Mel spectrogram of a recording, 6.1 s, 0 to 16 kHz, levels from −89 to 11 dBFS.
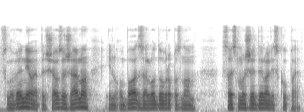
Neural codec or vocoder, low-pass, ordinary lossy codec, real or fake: none; 7.2 kHz; none; real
